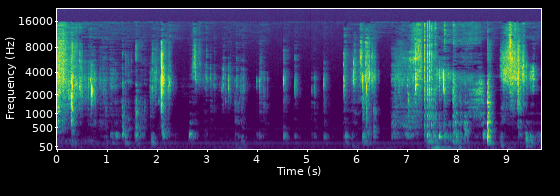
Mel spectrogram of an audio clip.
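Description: A sheet of paper being folded by hand: faint rustles and short crisp crackles as the paper is shifted and the creases are pressed flat with the fingers, with more continuous rustling near the end.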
